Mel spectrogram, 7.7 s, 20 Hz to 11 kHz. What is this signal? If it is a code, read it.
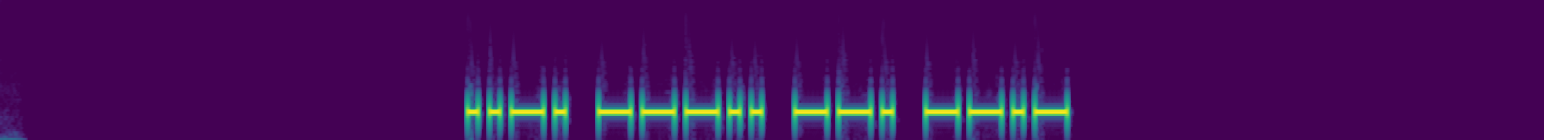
Morse code, heard as a keyed tone, about 22 wpm, 700 Hz. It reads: F8GQ
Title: DXCC-100 Call Signs - 4 Characters - 22wpm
